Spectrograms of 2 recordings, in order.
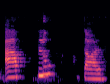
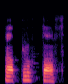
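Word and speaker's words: à plus tard: And then aplu tard. A plus We don't later.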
